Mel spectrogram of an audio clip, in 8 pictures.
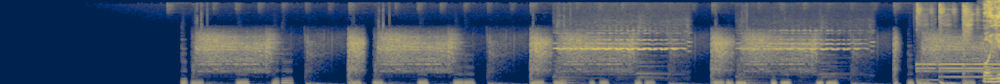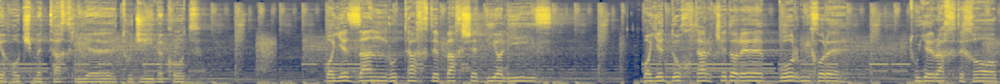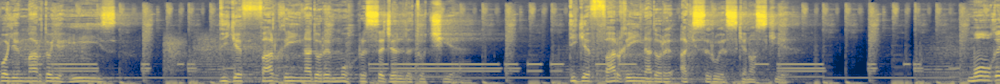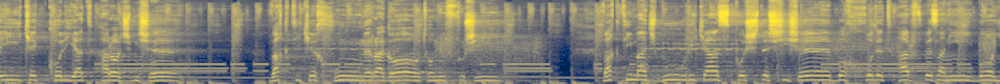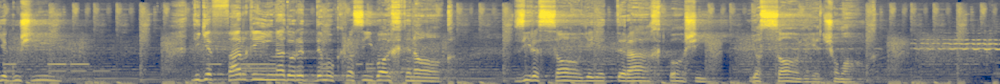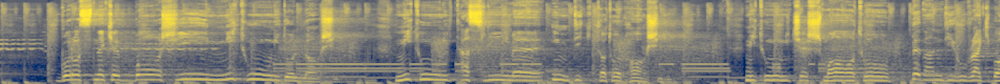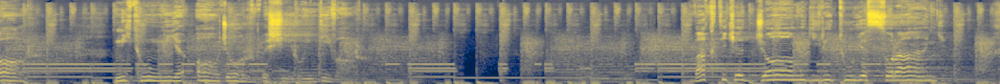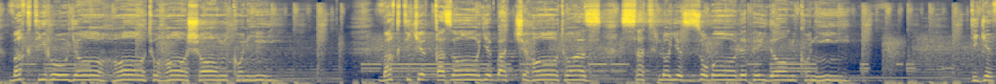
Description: دانلود دکلمه گرسنه که باشی با صدای یغما گلرویی
اطلاعات دکلمه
